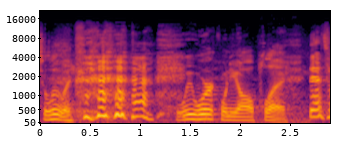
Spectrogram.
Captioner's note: chuckles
